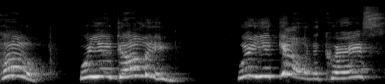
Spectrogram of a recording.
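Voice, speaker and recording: Put-on character voice delivered at an extremely high pitch and a very slow pace. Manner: mocking, teasing.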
